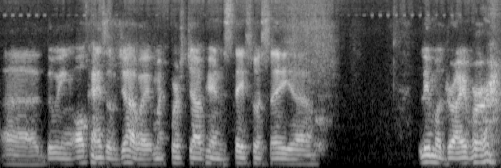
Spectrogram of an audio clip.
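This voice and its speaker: A very deep-voiced middle-aged man from the Philippines speaks as an interview guest. He talks in a hesitant, halting way, full of fillers, with Tagalog words in his English. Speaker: guest, filmmaker. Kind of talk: casual interview talk.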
